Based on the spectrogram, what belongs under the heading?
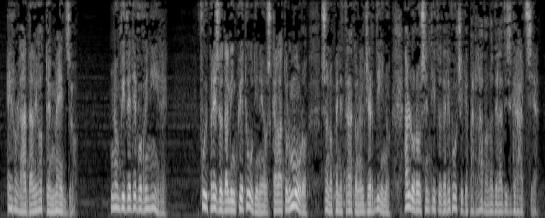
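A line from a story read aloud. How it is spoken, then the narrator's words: Trembling voice. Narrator (Italian): disse Morrel con voce tremante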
